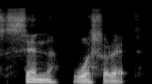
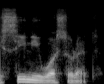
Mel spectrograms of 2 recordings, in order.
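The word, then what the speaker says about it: Senwosret: So this is the name of C, or what most people will pronounce Sin Wasoret, but it's actually Sini Wasoret, the man of Wasoret.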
